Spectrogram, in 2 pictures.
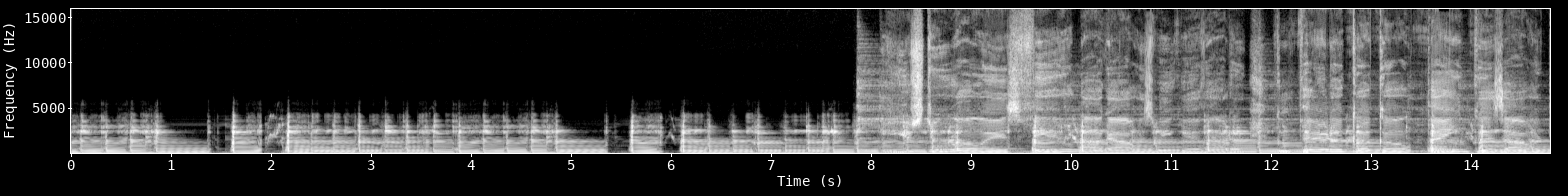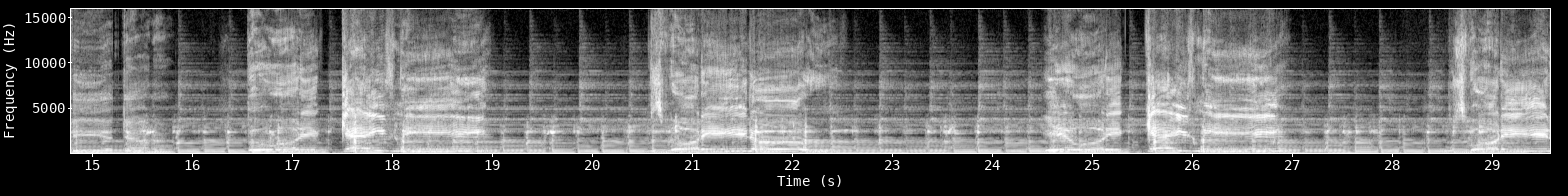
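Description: A band's loud rock song, played at the end of an interview, with heavily distorted, effects-laden guitars; after a few seconds of guitar alone, drums and crashing cymbals kick in and the full band drives on steadily with no talking.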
